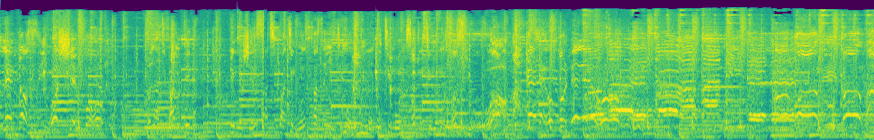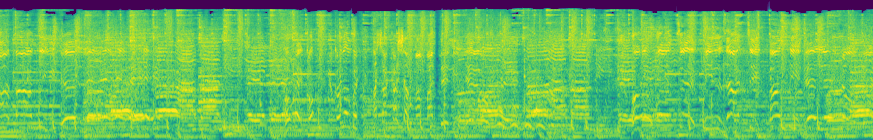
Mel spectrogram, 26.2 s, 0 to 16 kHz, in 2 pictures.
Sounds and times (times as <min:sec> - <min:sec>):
Afrobeat: 0:00.0 - 0:26.2.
